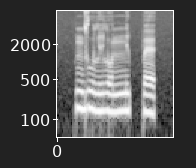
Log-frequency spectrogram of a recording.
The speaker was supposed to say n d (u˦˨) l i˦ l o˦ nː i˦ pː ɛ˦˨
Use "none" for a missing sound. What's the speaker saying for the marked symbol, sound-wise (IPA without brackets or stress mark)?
u˦˨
